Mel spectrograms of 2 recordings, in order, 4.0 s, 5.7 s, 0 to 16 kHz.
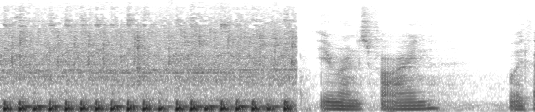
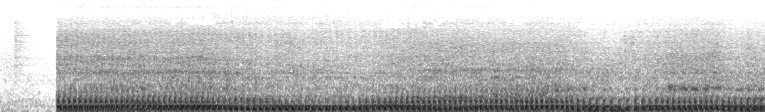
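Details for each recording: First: Coolster 110cc quad, sat two years, off choke and warming up: steady single-cylinder putter about three beats a second, even and unfaltering before cutting off; running fine. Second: Coolster 110cc quad that sat 2 years, on first test ride: engine holds a steady high-revving roar without returning to idle, throttle stuck open because a cap was not screwed on properly; owner fears debris was sucked into the engine.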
